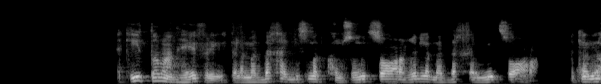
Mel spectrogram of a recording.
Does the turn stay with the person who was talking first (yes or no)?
no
